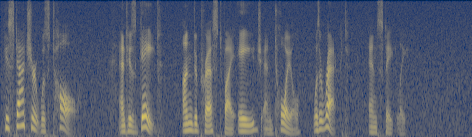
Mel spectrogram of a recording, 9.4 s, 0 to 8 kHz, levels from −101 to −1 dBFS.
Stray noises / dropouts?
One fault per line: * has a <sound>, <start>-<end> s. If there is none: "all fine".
all fine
